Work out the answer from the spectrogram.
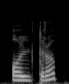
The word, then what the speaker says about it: Althorp: Althorp, pronunciado Oltrop por la propia familia Spencer, se convertiría con el tiempo en la sede ancestral de la dinastía.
